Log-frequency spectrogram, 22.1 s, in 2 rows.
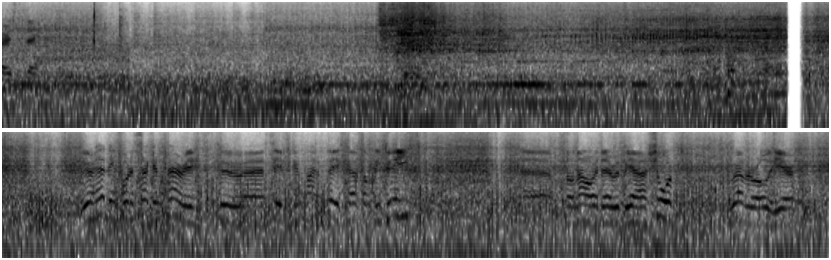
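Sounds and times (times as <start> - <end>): wind and road noise: 0.0 - 22.0
motorcycle engine pulling away: 3.5 - 10.5.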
